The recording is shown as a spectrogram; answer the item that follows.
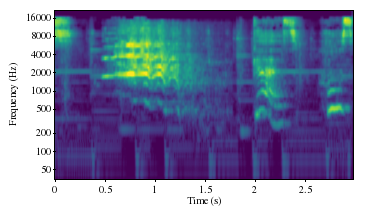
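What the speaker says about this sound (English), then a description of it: "That's right, it's the horse." A horse neighs in a descending, quavering whinny, followed by shorter snorting calls, heard between a woman's spoken lines.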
